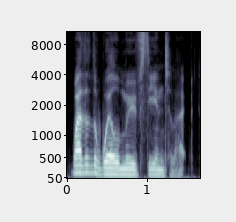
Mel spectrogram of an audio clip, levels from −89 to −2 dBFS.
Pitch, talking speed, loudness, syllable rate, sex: 130 Hz, 215 wpm, -16 LUFS, 6.8 syllables/s, male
